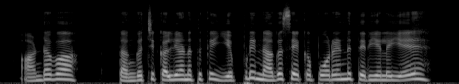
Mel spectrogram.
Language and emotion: Tamil, fearful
